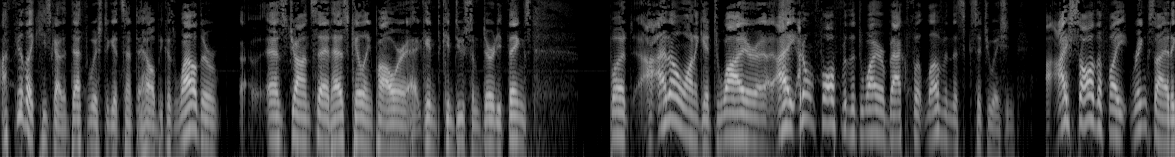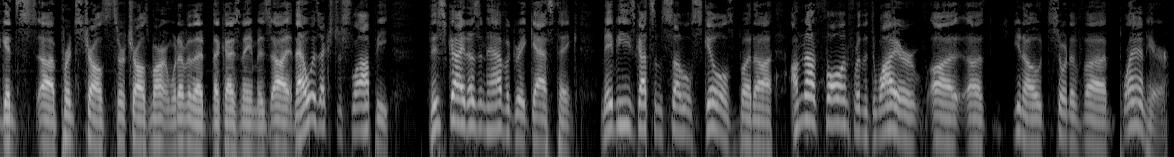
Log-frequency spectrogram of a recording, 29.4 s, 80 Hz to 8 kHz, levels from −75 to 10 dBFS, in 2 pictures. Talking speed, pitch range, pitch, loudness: 205 wpm, 120-175 Hz, 135 Hz, -22 LUFS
